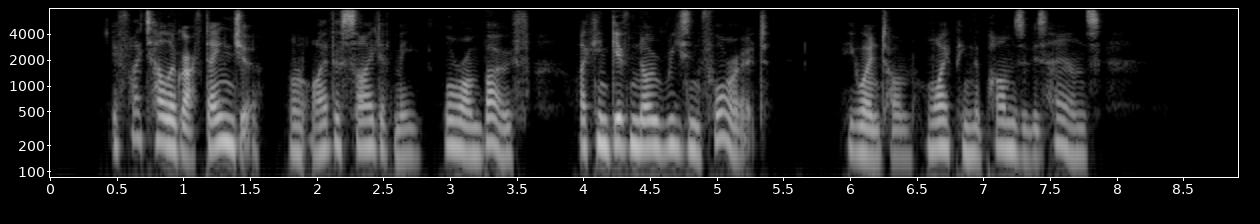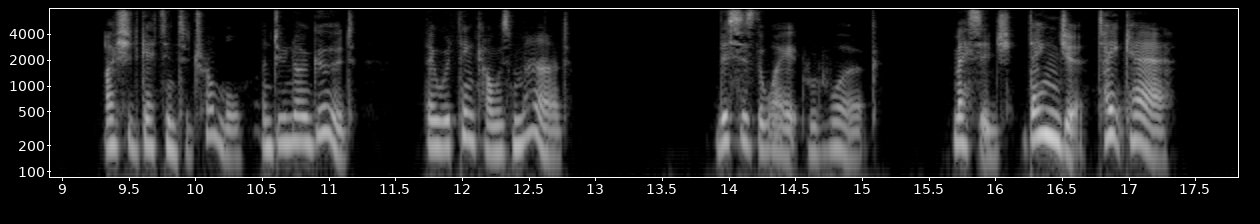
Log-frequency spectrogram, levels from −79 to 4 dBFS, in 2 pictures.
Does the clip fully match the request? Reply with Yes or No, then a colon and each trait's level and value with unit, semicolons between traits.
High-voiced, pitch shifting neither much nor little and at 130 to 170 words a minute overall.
No: high, 195 Hz; average, 4.4 semitones; average, 180 wpm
